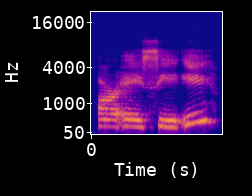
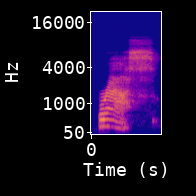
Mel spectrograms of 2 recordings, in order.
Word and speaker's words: race: Make sure you put the silent E at the end to make the A say its name, or it will say RAS. We want it to say race.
